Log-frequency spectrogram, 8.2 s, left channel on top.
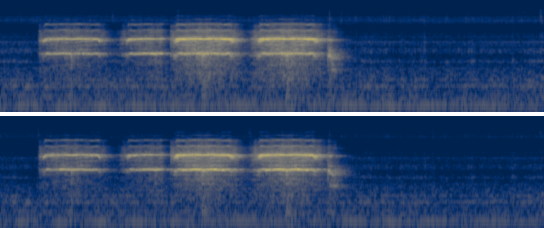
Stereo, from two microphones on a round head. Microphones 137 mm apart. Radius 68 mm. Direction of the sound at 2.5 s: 10° left (ahead or behind).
